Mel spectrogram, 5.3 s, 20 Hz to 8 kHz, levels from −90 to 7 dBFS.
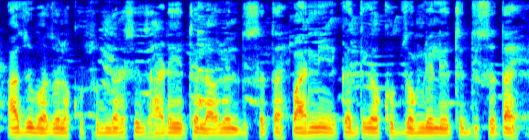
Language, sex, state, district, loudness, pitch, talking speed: Marathi, male, Maharashtra, Dhule, -18 LUFS, 95 Hz, 180 wpm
